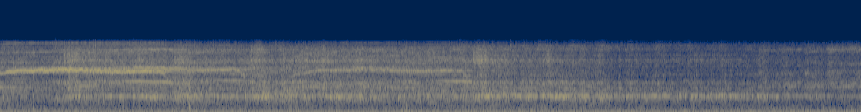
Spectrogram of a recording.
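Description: Battery-powered Halloween toy on a store display playing a spooky sound effect: a long high wail for about three seconds, a second one soon after, with lower tones beneath, then quieter eerie sound to the end.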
